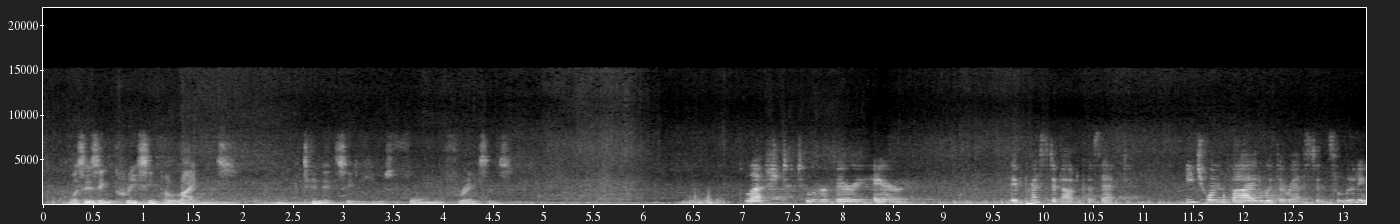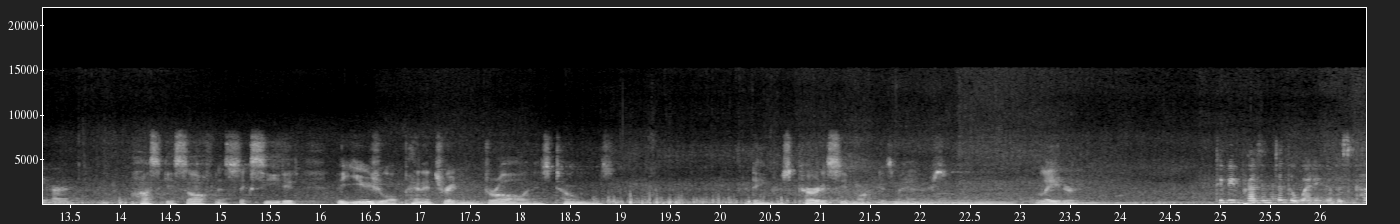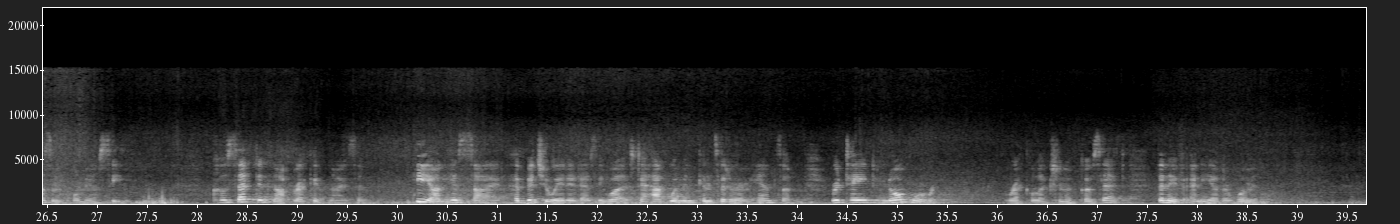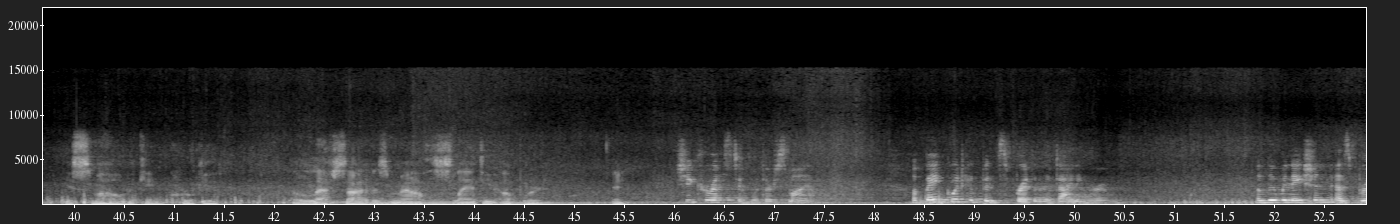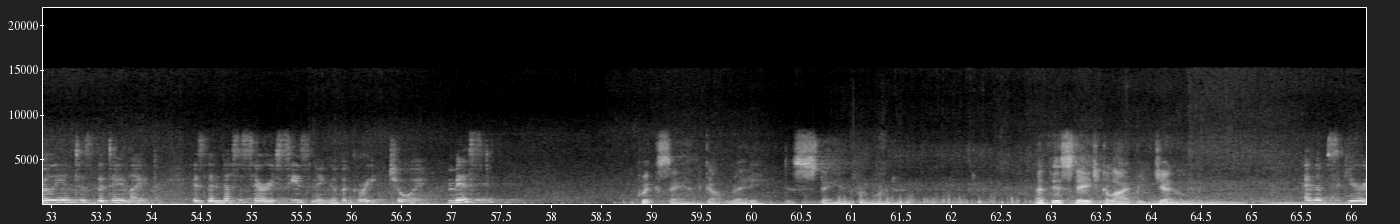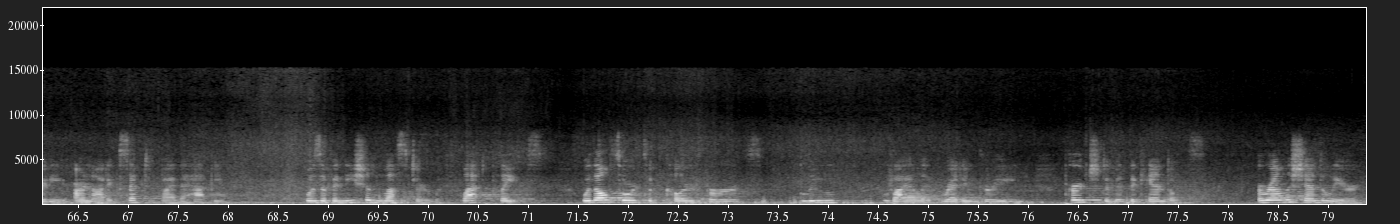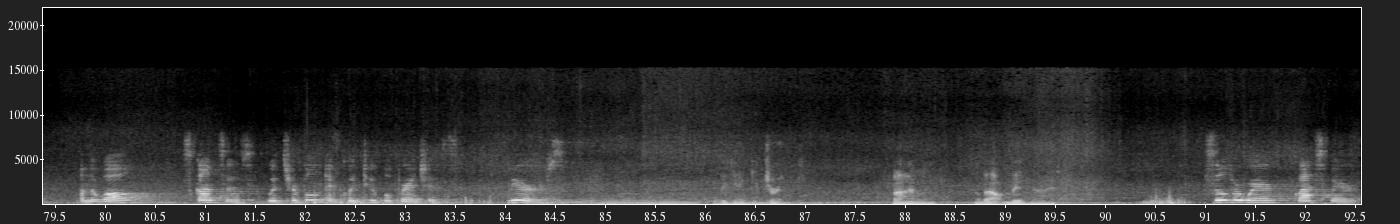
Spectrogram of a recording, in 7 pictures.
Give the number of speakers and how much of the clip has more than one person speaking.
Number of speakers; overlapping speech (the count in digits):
2, no overlap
